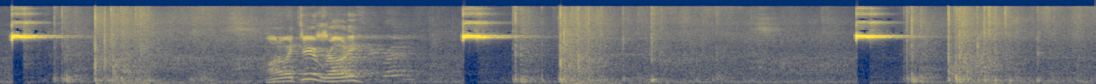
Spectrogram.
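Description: A young wrestler drops onto a padded mat with soft thuds.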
